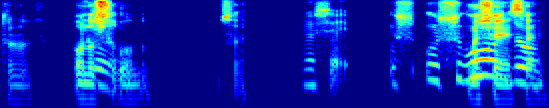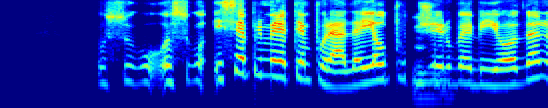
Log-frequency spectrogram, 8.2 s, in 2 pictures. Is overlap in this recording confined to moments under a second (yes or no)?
yes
